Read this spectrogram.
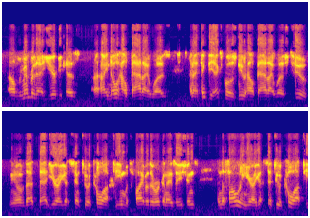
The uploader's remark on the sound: TSC presents the official 2020 Baseball Hall of Fame Conference Call. Audio courtesy of and provided by MLB Advanced Media/MLB Pressbox.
